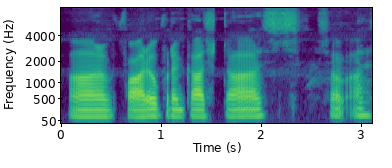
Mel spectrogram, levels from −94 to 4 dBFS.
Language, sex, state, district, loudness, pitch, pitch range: Bengali, male, Tripura, Unakoti, -19 LUFS, 120 Hz, 120-125 Hz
